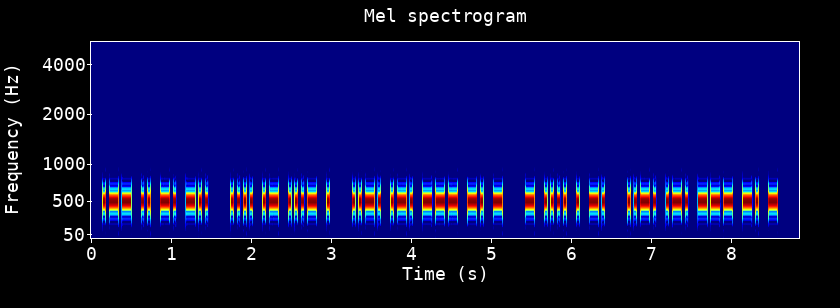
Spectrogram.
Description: Morse code, heard as a keyed tone, about 30 wpm, 500 Hz. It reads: WIND HAVE FRONT THEN FRONT
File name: 632 Words 30WPM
